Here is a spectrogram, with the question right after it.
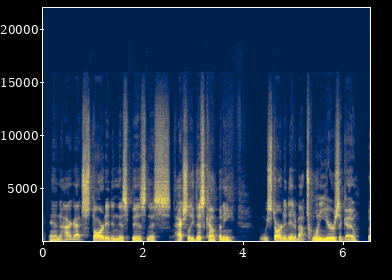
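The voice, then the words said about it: Southern US accent. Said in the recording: “being a good old Southern boy... Alabama... I'm sure you can pick up my Queen's English accent.”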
